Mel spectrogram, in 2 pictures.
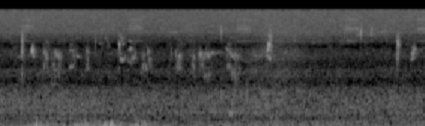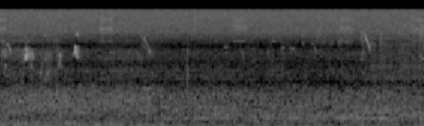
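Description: Wild songbirds giving short, scattered chirps, most of them in the first seven seconds, over a steady low outdoor rumble, with a few low bumps of wind or handling noise in the first two seconds.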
